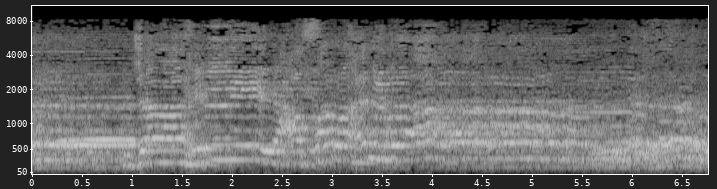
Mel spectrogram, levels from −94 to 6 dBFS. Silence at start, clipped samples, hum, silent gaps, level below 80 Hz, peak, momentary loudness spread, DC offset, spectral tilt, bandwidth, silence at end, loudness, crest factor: 0 s; under 0.1%; none; none; -64 dBFS; -8 dBFS; 4 LU; under 0.1%; -3.5 dB/octave; 8.8 kHz; 0 s; -20 LUFS; 12 dB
